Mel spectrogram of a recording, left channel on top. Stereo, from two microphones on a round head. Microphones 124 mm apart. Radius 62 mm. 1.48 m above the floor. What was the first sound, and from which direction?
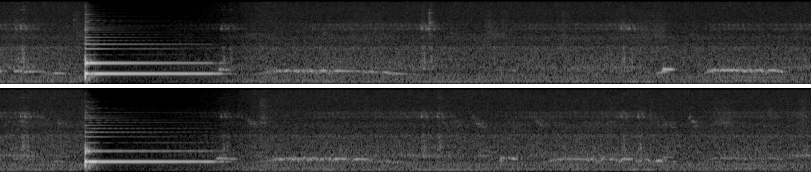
A guitar, 30° left (ahead or behind).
